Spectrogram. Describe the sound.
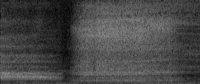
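A long, deep breath in during a standing leg stretch in a workout class: a quiet, steady airy hiss with a brief dip partway through, then a fuller rush of air.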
